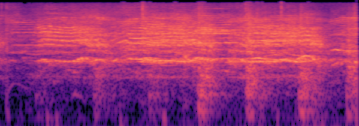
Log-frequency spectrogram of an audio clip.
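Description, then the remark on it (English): The home crowd cheers and shouts loudly at a Clare versus Galway match, a dense, sustained roar of many high, excited voices that swells in waves and stays strong for several seconds. “No doubting the home crowd are in fine voice here as well down in front of us.”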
